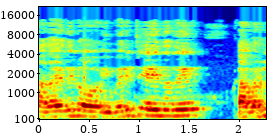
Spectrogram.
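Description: Speech only: a person talking, with a short pause near the end.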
